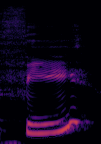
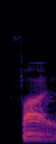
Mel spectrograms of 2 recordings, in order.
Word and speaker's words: Phee: How do you spell that? – P-H-E-E. – I was going to say, because Fi is a... – Yeah. Well, some people say Fee instead of Fi.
